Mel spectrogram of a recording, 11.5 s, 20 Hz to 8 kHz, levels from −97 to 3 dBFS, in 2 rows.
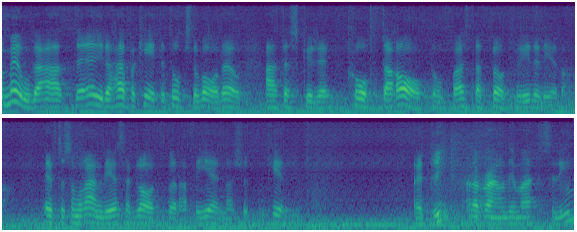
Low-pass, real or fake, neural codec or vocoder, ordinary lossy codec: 7.2 kHz; fake; codec, 16 kHz, 0.9 kbps, LongCat-Audio-Codec; none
